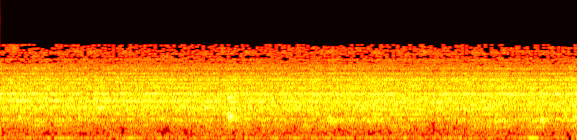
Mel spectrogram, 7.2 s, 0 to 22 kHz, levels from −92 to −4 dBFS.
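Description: Throughout the clip, the likely cause is MP3 compression at a very low bitrate, something on the order of 24 kbps, where the encoder runs short of bits. It cuts the treble off, leaving nothing above 5.9 kHz, so the sound is dull and boxed-in. It also drops weaker frequency lines that flicker in and out between frames, giving a heavy watery, swirling texture with metallic chirps on bright content and smeared attacks.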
